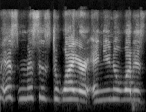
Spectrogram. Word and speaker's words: Dwyer: all the time and my name rhymes with the word choir so it's like the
